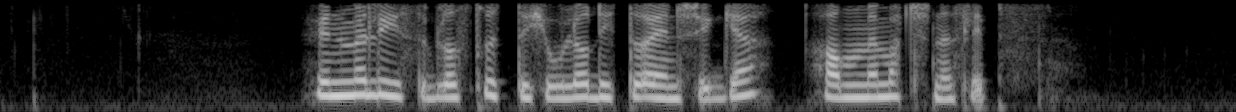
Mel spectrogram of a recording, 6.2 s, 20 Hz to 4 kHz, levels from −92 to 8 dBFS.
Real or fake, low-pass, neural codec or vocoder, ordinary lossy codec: real; 3.6 kHz; none; none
